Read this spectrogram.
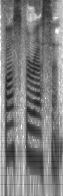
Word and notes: phosphorescent: American English

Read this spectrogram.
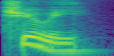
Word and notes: chewy: British English

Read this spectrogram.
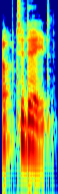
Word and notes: up-to-date: American English

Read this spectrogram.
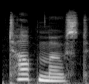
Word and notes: topmost: American English

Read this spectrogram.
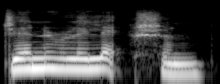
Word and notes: general election: British English

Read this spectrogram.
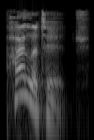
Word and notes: pilotage: British English

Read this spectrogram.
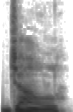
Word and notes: jowl: British English

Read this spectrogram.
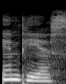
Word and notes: impious: American English

